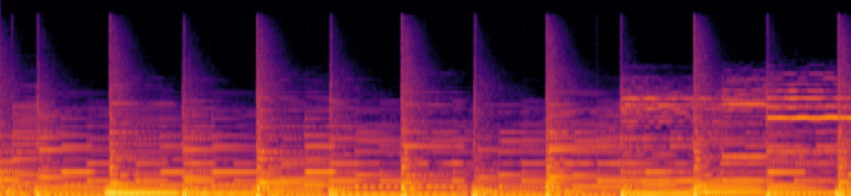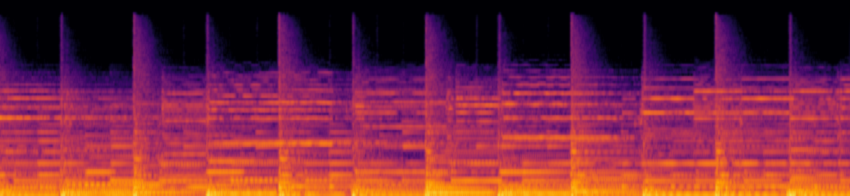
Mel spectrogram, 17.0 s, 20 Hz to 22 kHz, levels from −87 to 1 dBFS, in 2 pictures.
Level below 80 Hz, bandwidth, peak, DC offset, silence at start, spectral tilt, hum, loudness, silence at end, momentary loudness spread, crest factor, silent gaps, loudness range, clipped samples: -22 dBFS; 15.5 kHz; 0 dBFS; under 0.1%; 0 s; -7.5 dB/octave; none; -18 LUFS; 0 s; 5 LU; 16 dB; none; 2 LU; under 0.1%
